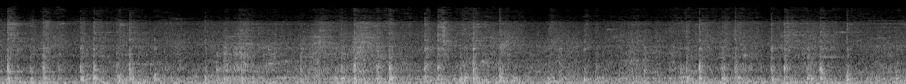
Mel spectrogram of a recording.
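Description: Freight train of covered hopper cars rolling past close by: a steady rumble of wheels on the rails with frequent irregular clacks and knocks.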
